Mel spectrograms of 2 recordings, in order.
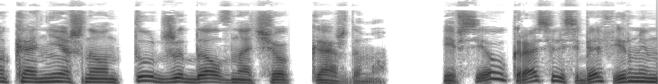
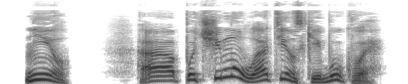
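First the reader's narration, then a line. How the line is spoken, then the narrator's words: Cheerful question. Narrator (Russian): весело спросил Борис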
